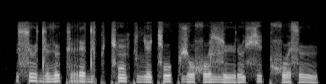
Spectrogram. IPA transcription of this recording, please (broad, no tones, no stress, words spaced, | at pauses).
sʉdy ðʉkredyk cũkʎe cukʒuχʷi ɮyɾʉ çikχʷesʉ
